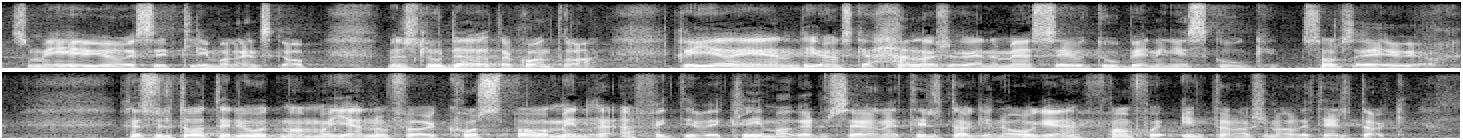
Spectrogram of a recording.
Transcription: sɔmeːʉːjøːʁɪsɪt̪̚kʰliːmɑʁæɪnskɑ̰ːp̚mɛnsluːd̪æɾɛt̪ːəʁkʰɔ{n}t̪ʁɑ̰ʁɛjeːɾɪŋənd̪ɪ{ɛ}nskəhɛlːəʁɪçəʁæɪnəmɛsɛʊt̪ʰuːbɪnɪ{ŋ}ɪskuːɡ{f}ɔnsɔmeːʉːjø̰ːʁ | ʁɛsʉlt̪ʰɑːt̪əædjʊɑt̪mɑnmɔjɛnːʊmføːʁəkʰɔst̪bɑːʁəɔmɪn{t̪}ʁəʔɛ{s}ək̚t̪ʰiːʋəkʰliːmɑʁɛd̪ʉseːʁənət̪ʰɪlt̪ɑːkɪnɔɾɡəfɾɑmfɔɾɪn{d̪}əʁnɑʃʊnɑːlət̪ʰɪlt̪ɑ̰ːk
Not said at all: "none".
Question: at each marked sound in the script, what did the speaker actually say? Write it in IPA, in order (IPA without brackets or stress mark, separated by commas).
n, œ, ŋ, s, d̪, f, t̪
